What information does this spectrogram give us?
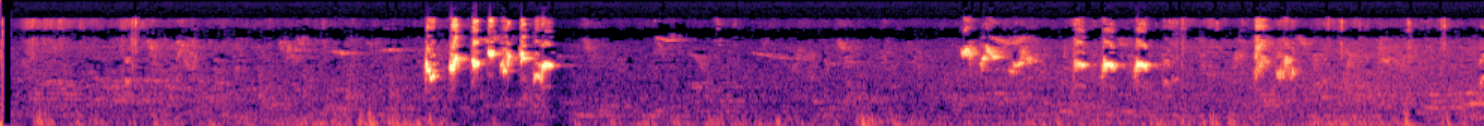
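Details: Red-whiskered bulbul singing in the Phetchaburi song style: two bright bursts of quick warbled, bouncing notes about four seconds apart, over a low murmur of background noise.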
